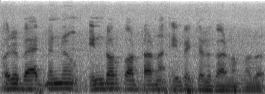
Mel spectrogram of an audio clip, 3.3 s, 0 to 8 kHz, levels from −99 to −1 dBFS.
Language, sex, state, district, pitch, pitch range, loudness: Malayalam, male, Kerala, Kasaragod, 105 Hz, 85-110 Hz, -16 LUFS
